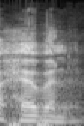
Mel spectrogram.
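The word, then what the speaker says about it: heaven: तो अगर ई ए के साथ क्या लिखा हो, ई ए का उच्चारण हम एक ही मात्रा भी करते हैं। ठीक है। तो इसे पढ़ेंगे dead, हेड, bread, health, हेवन।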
